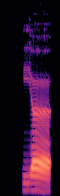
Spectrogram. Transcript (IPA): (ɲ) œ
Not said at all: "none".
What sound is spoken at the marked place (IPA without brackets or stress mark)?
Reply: j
